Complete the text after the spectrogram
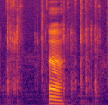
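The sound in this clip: Typing on a computer keyboard while editing a config file: a run of quick, light key clicks continues under a man's talking, with a louder burst in the middle.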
